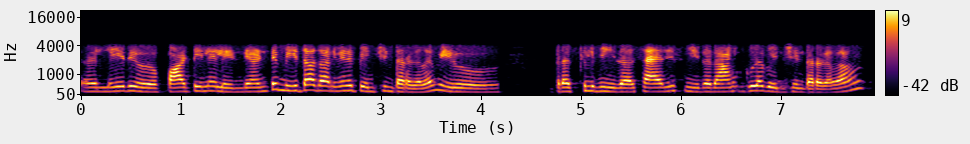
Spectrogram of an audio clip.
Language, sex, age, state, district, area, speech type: Telugu, female, 18-30, Andhra Pradesh, Kadapa, rural, conversation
